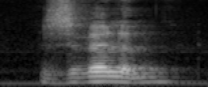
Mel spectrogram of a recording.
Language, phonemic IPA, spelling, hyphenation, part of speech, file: Dutch, /ˈzʋɛlə(n)/, zwellen, zwel‧len, verb, Nl-zwellen.ogg
- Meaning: to swell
